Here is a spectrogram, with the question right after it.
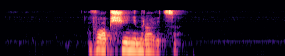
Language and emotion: Russian, angry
